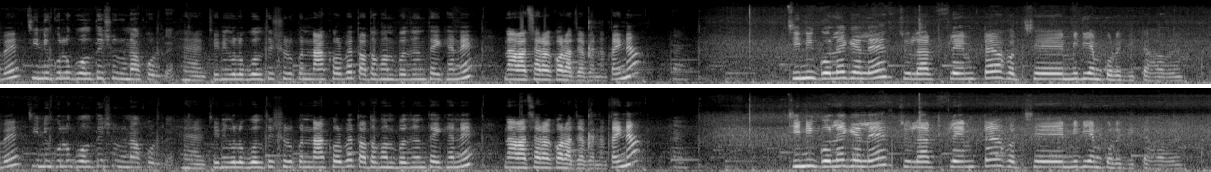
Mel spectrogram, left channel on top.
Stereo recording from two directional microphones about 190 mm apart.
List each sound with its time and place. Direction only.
0.6 s a man's voice: 55° left (ahead or behind)
1.8 s speech: centre (ahead or behind)
7.9 s a woman's voice: 10° left (ahead or behind)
